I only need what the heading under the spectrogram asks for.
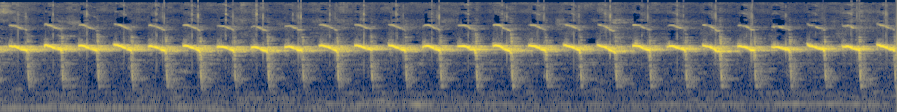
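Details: Java sparrow imitating canaries in song, a training and stimulation recording: one continuous high trill of sharp, evenly spaced notes, roughly three per second, with no pauses and a faint hum underneath.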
